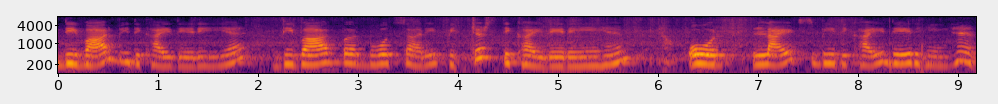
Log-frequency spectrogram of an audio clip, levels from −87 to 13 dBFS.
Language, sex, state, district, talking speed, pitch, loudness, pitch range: Hindi, female, Punjab, Pathankot, 145 wpm, 215 Hz, -19 LUFS, 195-225 Hz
